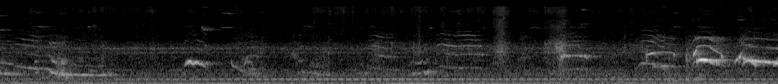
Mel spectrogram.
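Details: A male AKC Great Pyrenees puppy from Norco, California, born 9 April 2020 to a Hungarian-imported sire. Soft scattered whines open the recording, a quieter stretch follows, then louder, higher squealing whimpers come near the end over a low hum.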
